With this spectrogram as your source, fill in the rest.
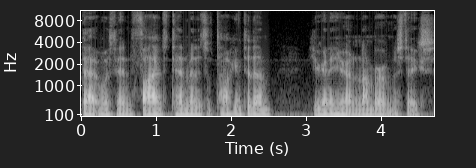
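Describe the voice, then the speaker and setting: In a very clean recording with a silent background, a man with a very deep, low pitch speaks in a calm, somewhat breathy tone at a moderate pace. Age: 20s. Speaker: Hawaiian language teacher. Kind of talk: casual interview.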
